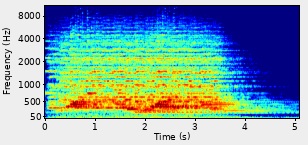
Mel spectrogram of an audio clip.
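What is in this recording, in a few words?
128, orchestra; East West; Scoring Tools; Fantasma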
